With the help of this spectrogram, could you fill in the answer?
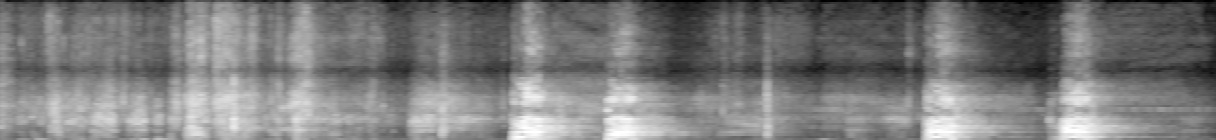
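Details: German Shepherd at play, giving loud abrupt barks spaced about half a second to two seconds apart, with softer huffs and a low background hum between them.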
